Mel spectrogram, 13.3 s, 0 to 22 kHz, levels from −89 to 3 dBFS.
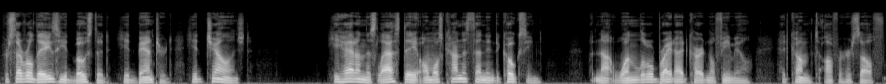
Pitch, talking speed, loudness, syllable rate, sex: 110 Hz, 160 wpm, -19 LUFS, 5.2 syllables/s, male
